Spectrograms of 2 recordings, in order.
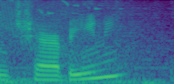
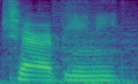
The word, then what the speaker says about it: Cherubini: two are they making charabini yep yep yeah i like cherubini i like pronouncing it charabini by the way as well because you think of it as a cherub that's also a beanie i mean you could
